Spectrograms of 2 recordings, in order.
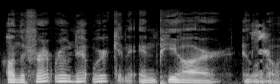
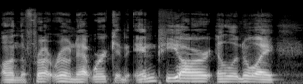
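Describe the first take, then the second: First: It is said in a close, smooth NPR-announcer voice. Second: It is said in his normal speaking voice.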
